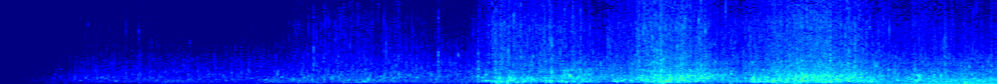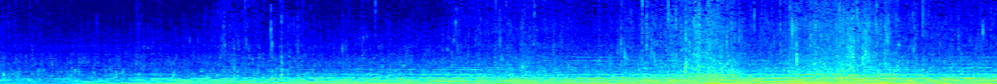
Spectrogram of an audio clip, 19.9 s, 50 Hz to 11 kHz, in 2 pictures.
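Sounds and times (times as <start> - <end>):
ocean waves: 4.9 - 19.9.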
